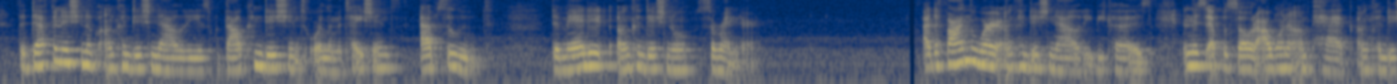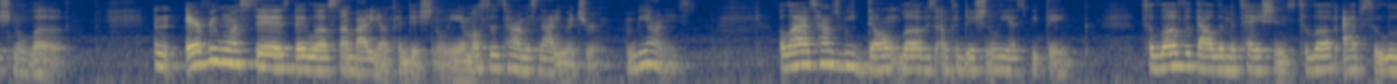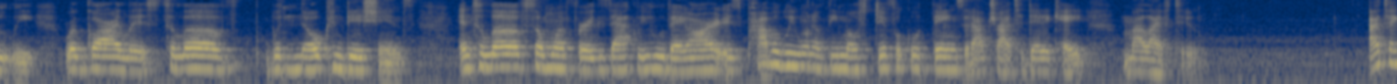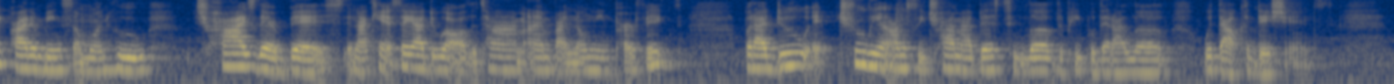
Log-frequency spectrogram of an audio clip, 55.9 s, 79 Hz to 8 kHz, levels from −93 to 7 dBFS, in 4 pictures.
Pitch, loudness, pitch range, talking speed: 180 Hz, -28 LUFS, 165-200 Hz, 155 wpm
